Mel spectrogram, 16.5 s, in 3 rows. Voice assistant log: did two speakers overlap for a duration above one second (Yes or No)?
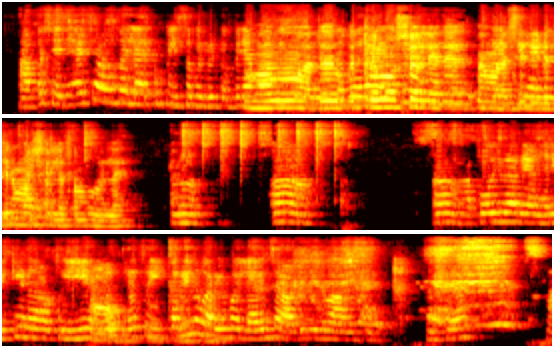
Yes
